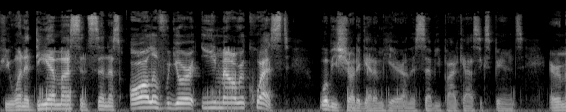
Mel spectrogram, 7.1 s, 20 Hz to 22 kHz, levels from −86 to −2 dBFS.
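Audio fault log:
Throughout: MP2 compression. The speech sounds steadily dull and plainly gurgling, with a granular roughness on the voice. The likely cause is MPEG Layer II coding at a low rate, which fits around 80 kbps. Too few bits force the upper sub-bands off and leave the rest coarsely quantised. Unlike the burbling below, this coloration never comes and goes with any error burst. It is present across the whole clip, a loss of top end and fine detail with upper bands flickering on and off.
0.32–1.16 s, 2.39–3.37 s, 4.27–5.26 s, 6.38–6.89 s: DAB burbling. In each of these four stretches the speech is broken up by burbling noise over the programme. Bit errors at a fraction of a percent slipped past error correction into the MP2 data. Corrupted samples put short blips of noise in single sub-bands, and corrupted scale factors, where they get through, make sub-bands jump in level for up to a frame, across dozens of frames per burst. 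Plain MP2 dullness is steady, while this arrives in distinct episodes with abrupt blips of noise.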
